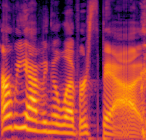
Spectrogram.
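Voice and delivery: put-on real Midwestern accent, high-pitched mom voice. Quoting the mom walking into the room: imitating Mom with Midwestern accent. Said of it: "I just made her real Midwestern".

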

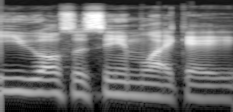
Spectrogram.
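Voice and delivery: plain

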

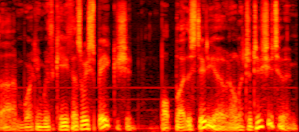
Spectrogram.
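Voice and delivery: low voice with swooping pitch. Retelling the studio invitation from a man you were talking to, imitating his low voice. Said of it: "in his low voice".

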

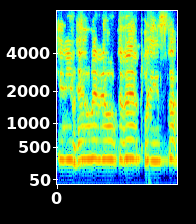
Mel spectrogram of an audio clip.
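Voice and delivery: very high-pitched squeaky voice. Describing a character whose one element is her voice: Hooks' squeaky voice. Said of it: "she has a squeaky voice".

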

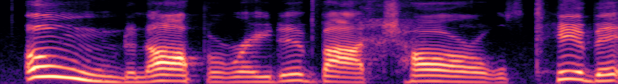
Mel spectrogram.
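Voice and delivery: deep voice booming through space. Narrator voicing another voice that echoes through the whole space, booming voice. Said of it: "suddenly booming through the whole space".

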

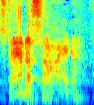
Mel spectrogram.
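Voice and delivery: booming, very loud, rough gravel-edged voice. Game master narrating a scene, voicing someone calling from outside in a gravelly voice. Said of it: "you hear a sort of a gravelly voice say".

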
